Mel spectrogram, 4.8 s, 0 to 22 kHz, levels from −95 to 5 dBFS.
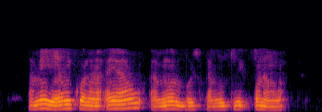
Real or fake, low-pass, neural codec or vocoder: fake; 3.6 kHz; codec, 16 kHz, 4.8 kbps, FACodec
